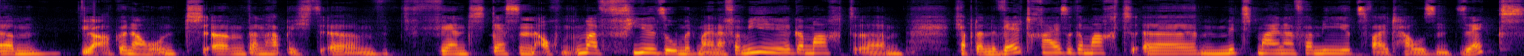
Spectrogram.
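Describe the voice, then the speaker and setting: A woman at a fairly slow pace, in a dry, close sound with no echo. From Hamburg, northern Germany. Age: 50s. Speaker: social entrepreneur and author. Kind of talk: casual interview. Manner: hesitant, many fillers.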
